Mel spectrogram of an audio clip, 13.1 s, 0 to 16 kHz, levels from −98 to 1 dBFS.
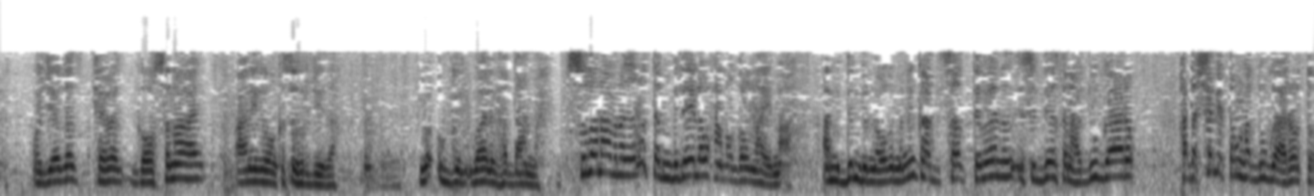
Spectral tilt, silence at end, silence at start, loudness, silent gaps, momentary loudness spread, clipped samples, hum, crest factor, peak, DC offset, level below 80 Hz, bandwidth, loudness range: -5 dB/octave; 0 s; 0 s; -17 LUFS; none; 7 LU; under 0.1%; none; 14 dB; -2 dBFS; under 0.1%; -50 dBFS; 6.8 kHz; 1 LU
